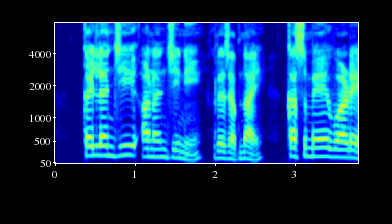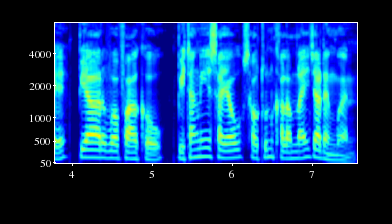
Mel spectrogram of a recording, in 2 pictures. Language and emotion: Bodo, neutral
